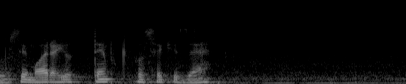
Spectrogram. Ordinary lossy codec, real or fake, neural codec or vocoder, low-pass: none; real; none; 5.4 kHz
